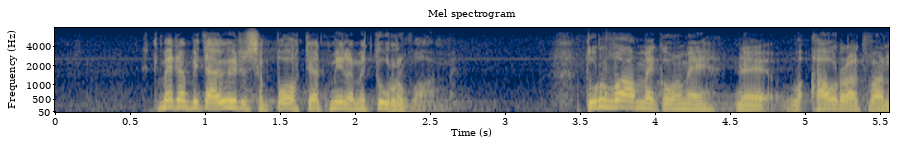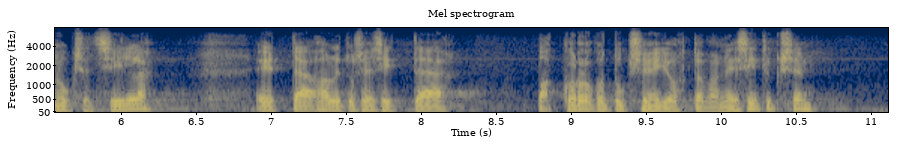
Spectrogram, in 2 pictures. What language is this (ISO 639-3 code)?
fin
